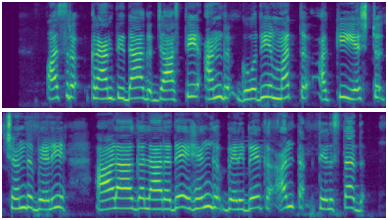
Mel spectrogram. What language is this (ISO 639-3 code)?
kan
